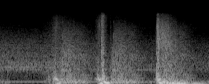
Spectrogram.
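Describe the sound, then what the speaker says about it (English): Shooting star press landing in the WWE Mayhem wrestling video game: three heavy, booming thuds in quick succession, each a loud impact slam on the ring with a short rumble after. "Shooting star press connects from AJ Styles."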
